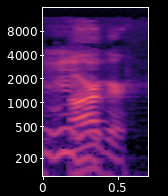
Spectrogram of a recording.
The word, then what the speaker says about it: Barger: Barger.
